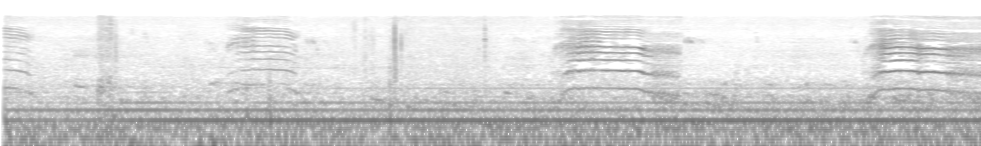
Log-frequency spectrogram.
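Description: A kitten cries with high, wavering meows that rise and fall, repeated every couple of seconds, calling in distress for its lost mother. A steady low mechanical hum runs underneath throughout.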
